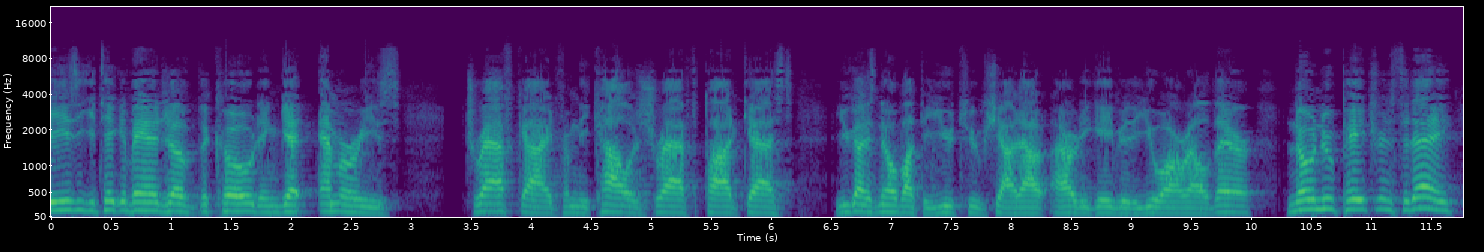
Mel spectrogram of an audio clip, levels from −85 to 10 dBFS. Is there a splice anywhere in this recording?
no; 0 cuts

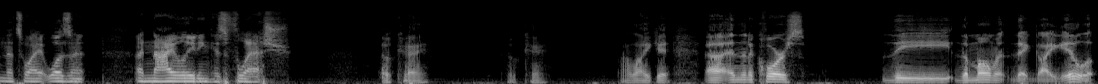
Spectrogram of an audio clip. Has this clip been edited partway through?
no; 0 cuts

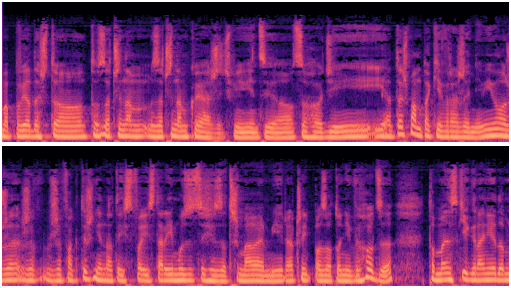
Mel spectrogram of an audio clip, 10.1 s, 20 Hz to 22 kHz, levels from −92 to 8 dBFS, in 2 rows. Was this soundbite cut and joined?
no; 0 cuts

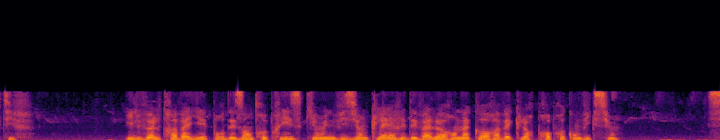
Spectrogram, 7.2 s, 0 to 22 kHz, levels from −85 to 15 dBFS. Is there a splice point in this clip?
yes; 1 cut; at 1.1 s

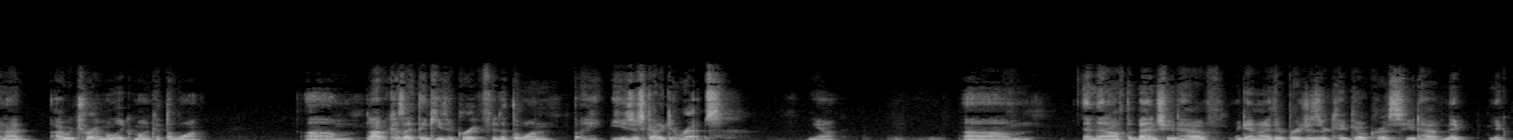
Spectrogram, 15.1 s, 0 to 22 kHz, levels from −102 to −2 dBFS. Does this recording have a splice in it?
no; 0 cuts

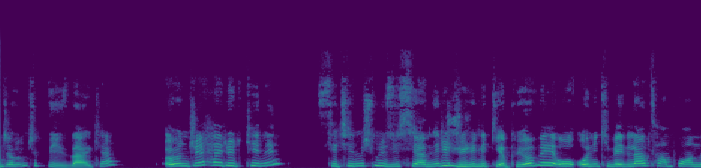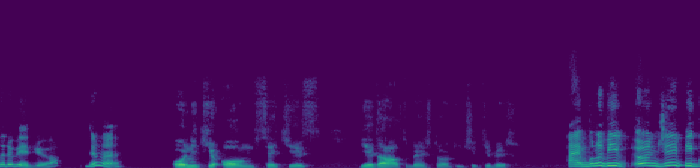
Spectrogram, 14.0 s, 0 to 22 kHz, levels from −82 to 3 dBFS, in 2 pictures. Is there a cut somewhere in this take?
no; 0 cuts

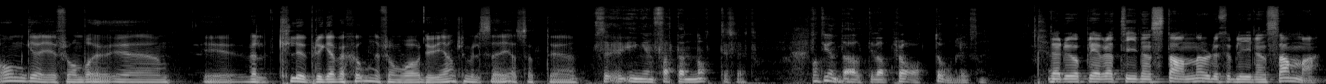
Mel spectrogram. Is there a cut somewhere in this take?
yes; 2 cuts; at 8.1 s, 10.5 s

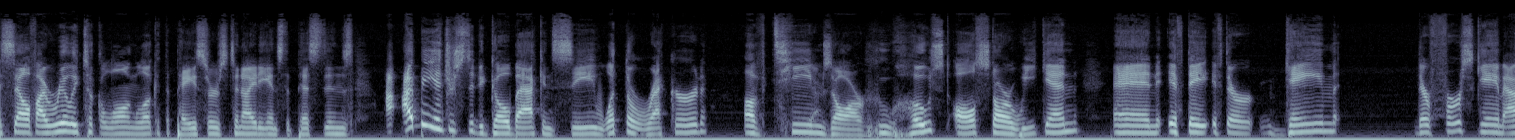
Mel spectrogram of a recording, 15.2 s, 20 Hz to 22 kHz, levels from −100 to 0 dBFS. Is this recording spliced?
no; 0 cuts

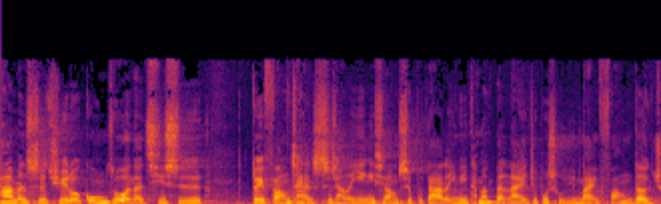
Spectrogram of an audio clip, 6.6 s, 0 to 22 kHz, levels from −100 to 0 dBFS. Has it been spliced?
no; 0 cuts

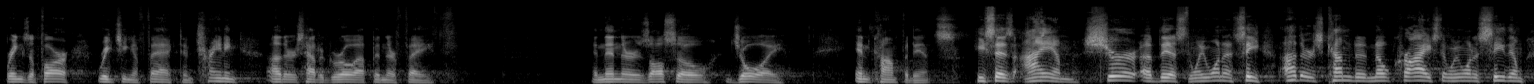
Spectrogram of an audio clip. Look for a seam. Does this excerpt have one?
yes; 2 cuts; at 9.7 s, 11.9 s

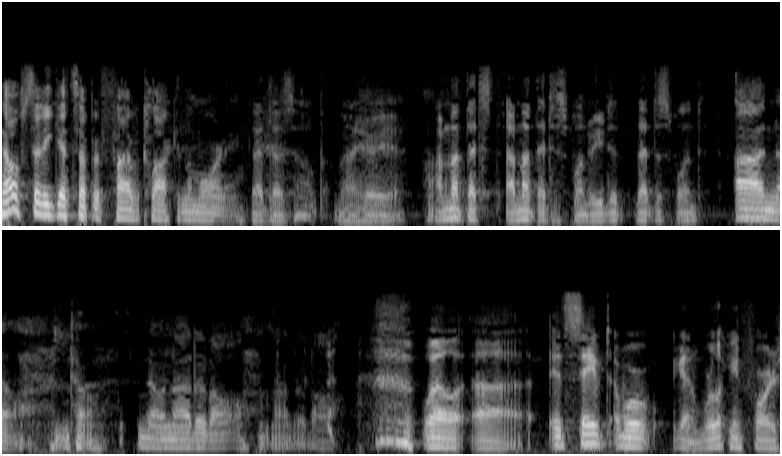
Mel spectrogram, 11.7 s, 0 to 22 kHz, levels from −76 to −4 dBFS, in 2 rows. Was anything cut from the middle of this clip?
yes; 1 cut; at 2.5 s

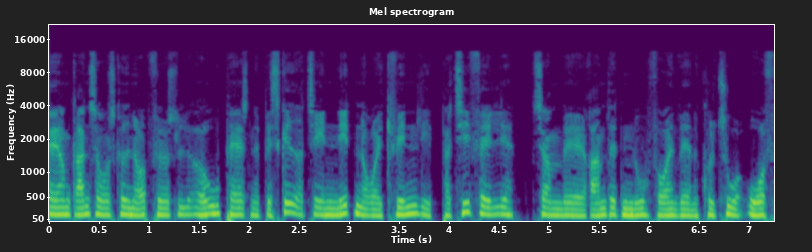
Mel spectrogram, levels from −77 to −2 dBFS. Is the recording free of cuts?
no; 1 cut; at 4.8 s

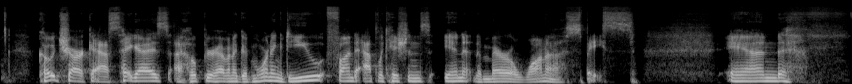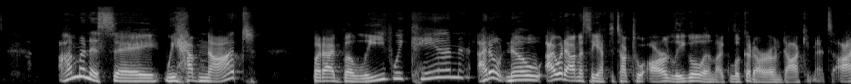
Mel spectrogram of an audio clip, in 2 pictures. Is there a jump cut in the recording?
no; 0 cuts

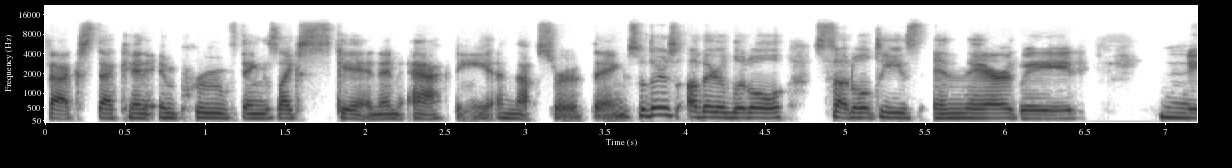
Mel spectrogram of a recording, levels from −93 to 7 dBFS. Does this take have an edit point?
yes; 1 cut; at 6.1 s

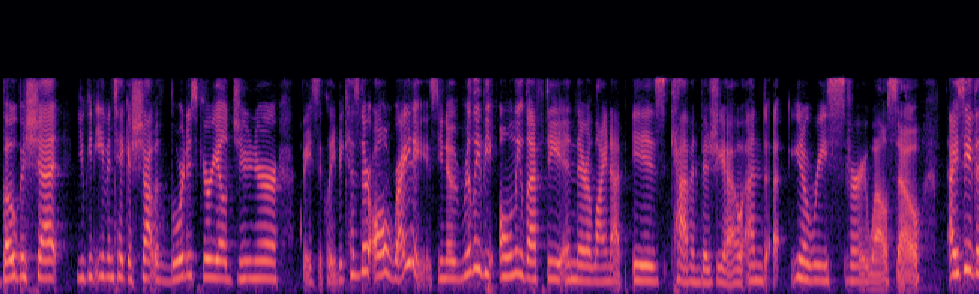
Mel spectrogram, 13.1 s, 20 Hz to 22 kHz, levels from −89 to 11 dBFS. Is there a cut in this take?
yes; 2 cuts; at 4.0 s, 11.3 s

